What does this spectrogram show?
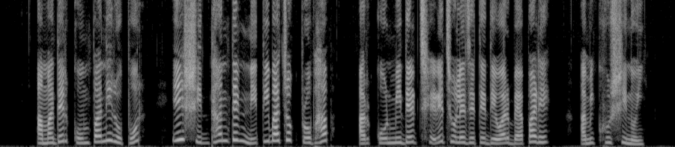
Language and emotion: Bengali, sad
